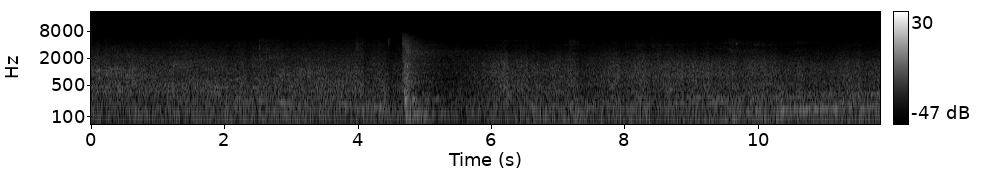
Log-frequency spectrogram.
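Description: Skates scrape on ice.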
